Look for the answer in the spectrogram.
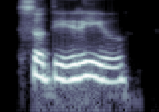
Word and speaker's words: Soteriou: Soteriou.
